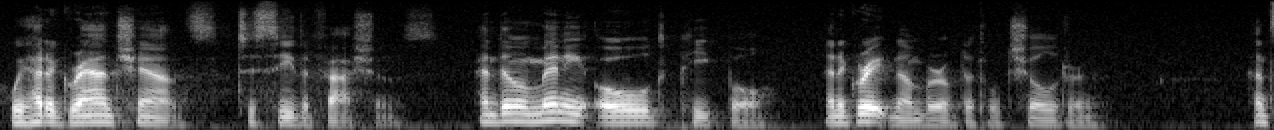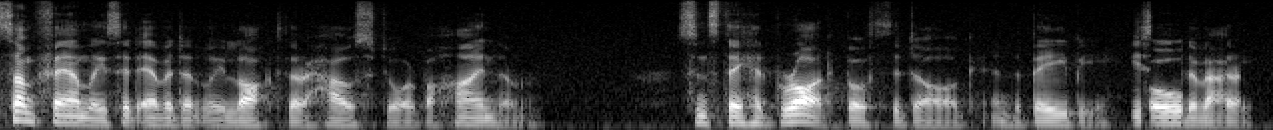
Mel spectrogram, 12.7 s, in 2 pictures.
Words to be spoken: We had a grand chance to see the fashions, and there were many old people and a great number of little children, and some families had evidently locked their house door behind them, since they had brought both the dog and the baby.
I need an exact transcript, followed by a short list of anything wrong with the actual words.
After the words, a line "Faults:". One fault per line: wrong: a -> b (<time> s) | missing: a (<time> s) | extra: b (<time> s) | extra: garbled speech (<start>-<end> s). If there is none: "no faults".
We had a grand chance to see the fashions, and there were many old people and a great number of little children, and some families had evidently locked their house door behind them, since they had brought both the dog and the baby. [garbled]
Faults:
extra: garbled speech (12.0-12.6 s)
